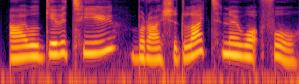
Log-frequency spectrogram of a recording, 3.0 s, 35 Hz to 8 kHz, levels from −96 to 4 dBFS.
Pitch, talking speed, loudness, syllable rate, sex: 220 Hz, 280 wpm, -16 LUFS, 5.2 syllables/s, female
